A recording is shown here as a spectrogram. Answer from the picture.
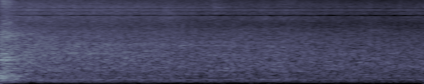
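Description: Quiet outdoor street ambience: an even hiss with a faint steady low hum of distant traffic, easing slightly in level.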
